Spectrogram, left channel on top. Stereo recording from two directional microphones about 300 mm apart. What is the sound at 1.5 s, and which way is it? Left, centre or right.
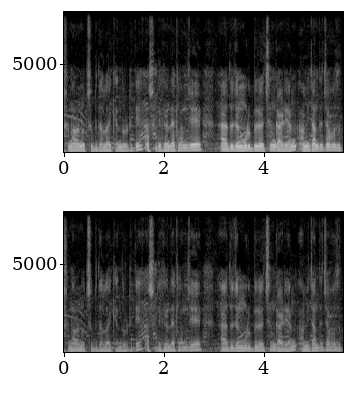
Speech, centre.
